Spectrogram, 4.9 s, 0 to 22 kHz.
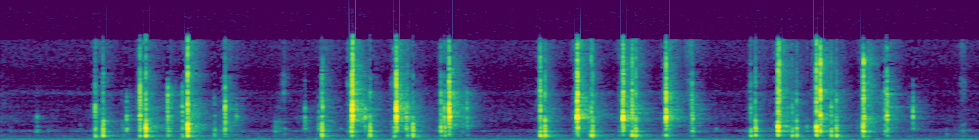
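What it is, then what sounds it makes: Plastic game controller buttons. Fingertips and thumbs press the face buttons and sticks of a hollow black plastic Nintendo Switch Pro controller, seen from the front. About 23 rapid, dry plastic clicks come in quick clusters separated by short pauses, each snapping off almost instantly with a bright edge. A faint steady low hum sits underneath.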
